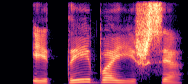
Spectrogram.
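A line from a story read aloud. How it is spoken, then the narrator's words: Plain. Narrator (Russian): спросила Маша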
